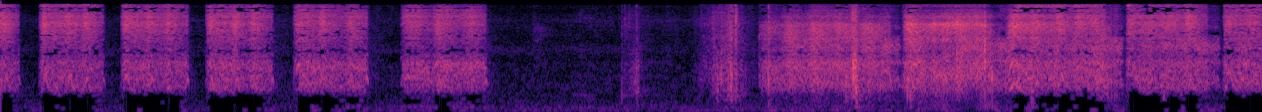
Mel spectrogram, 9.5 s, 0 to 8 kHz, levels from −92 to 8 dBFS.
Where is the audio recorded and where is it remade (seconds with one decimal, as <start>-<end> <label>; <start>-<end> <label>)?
0.0-6.9 recorded; 6.9-7.5 remade; 7.5-9.5 recorded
